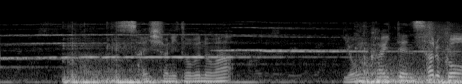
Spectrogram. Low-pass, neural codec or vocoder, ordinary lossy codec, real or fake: none; none; none; real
